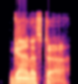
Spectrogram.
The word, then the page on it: ganister: British English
